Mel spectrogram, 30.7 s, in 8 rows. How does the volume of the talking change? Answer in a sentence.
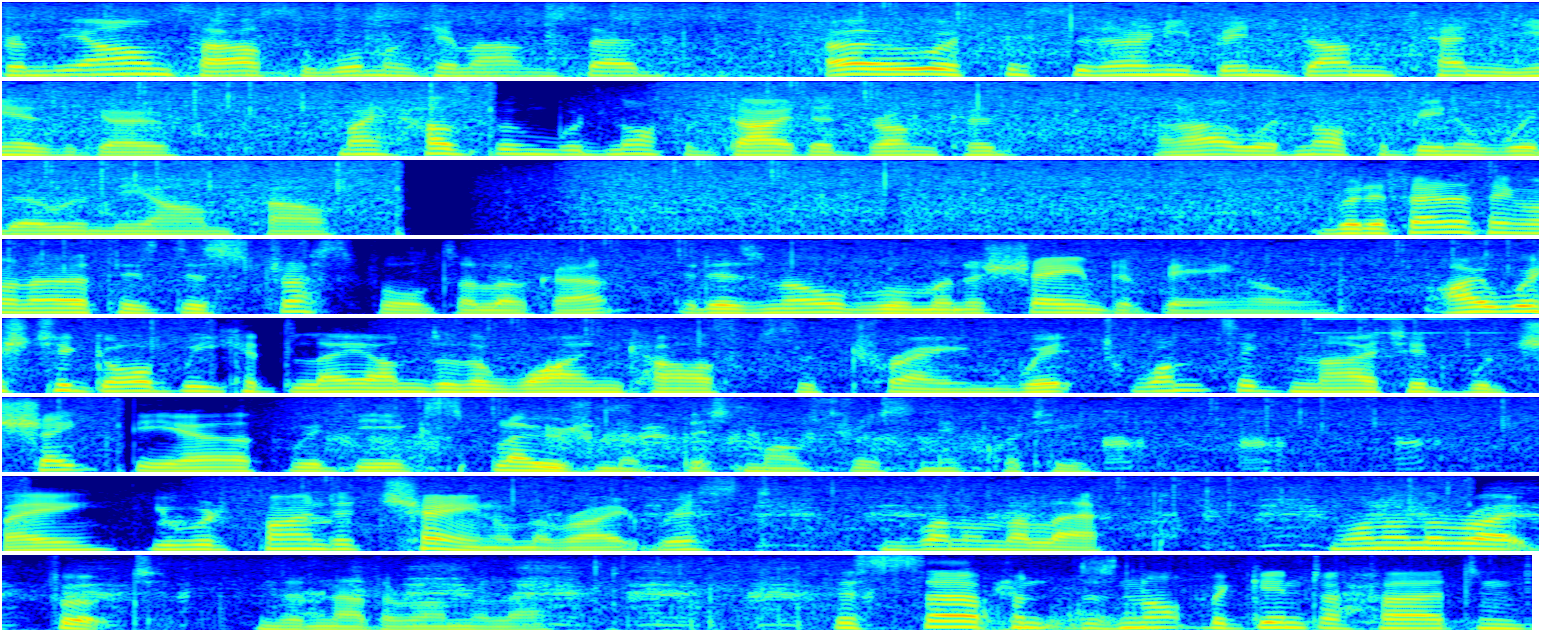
The volume of the talking stays about the same.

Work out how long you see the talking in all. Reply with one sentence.
You can hear the talking for 27 seconds altogether.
